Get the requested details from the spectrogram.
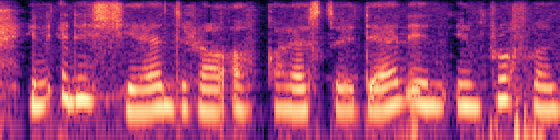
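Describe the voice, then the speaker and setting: With an Indonesian accent, a woman talks at a fairly quick pace. Her high voice shows ordinary pitch variation. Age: 20s. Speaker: pharmacy student. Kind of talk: self-introduction application video.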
